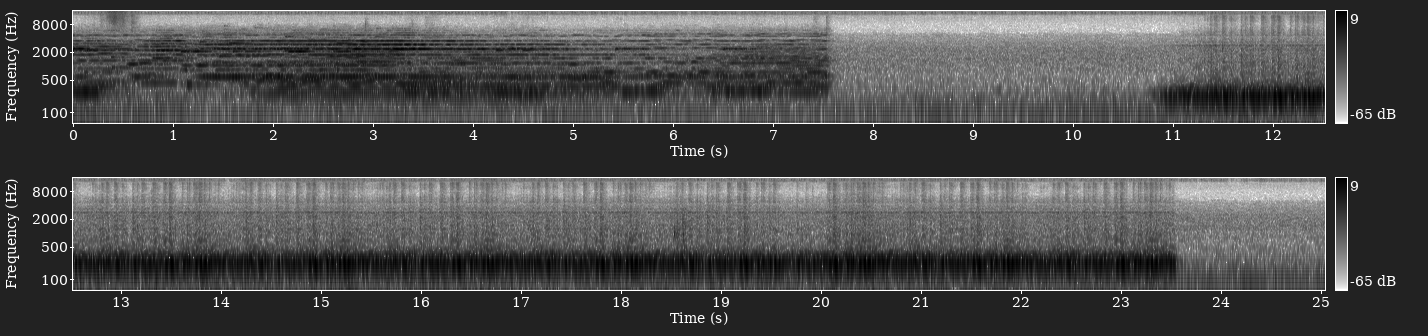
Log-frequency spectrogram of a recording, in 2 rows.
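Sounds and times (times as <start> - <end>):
low hum through tv speaker: 0.0 - 25.0.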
